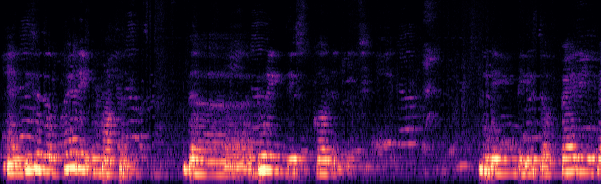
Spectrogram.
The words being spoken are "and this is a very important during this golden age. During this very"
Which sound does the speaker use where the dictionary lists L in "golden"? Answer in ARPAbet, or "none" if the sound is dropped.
none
